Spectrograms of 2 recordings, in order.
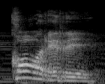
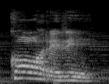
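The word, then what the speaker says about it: correre: correr um verbo correr em italiano se fala coré coré tá lembra do erre do vovô e acrescenta o e no final ele também é escrito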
